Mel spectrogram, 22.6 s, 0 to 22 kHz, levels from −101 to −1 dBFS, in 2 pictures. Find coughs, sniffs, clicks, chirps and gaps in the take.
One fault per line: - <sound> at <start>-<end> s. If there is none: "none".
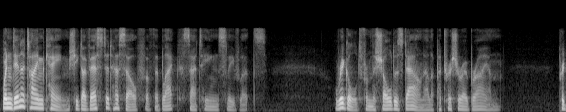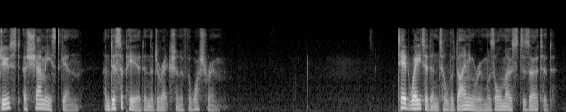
- dropout at 12.4-12.5 s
